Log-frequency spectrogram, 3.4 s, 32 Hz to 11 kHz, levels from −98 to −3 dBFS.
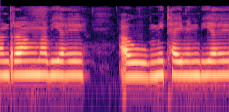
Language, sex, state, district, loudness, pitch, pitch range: Chhattisgarhi, female, Chhattisgarh, Raigarh, -16 LUFS, 225 Hz, 220-225 Hz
